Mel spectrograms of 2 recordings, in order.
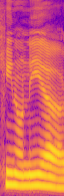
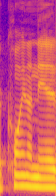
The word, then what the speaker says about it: koinonia: In fact, the word that's translated fellowship here is from the Greek word kinonia or koinonia, depending upon your pronunciation.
